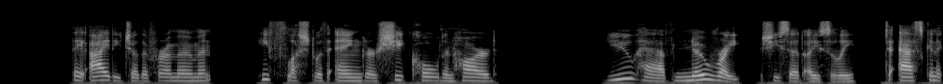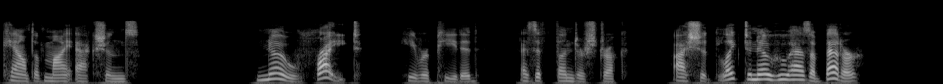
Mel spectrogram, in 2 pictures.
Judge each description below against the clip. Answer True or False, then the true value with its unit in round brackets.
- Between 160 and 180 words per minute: False (145 wpm)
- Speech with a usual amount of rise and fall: True (4.6 semitones)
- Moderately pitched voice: True (165 Hz)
